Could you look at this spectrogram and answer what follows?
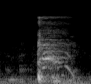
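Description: A single short, sharp cough from an adult against faint room noise, fading quickly; an ordinary isolated cough.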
